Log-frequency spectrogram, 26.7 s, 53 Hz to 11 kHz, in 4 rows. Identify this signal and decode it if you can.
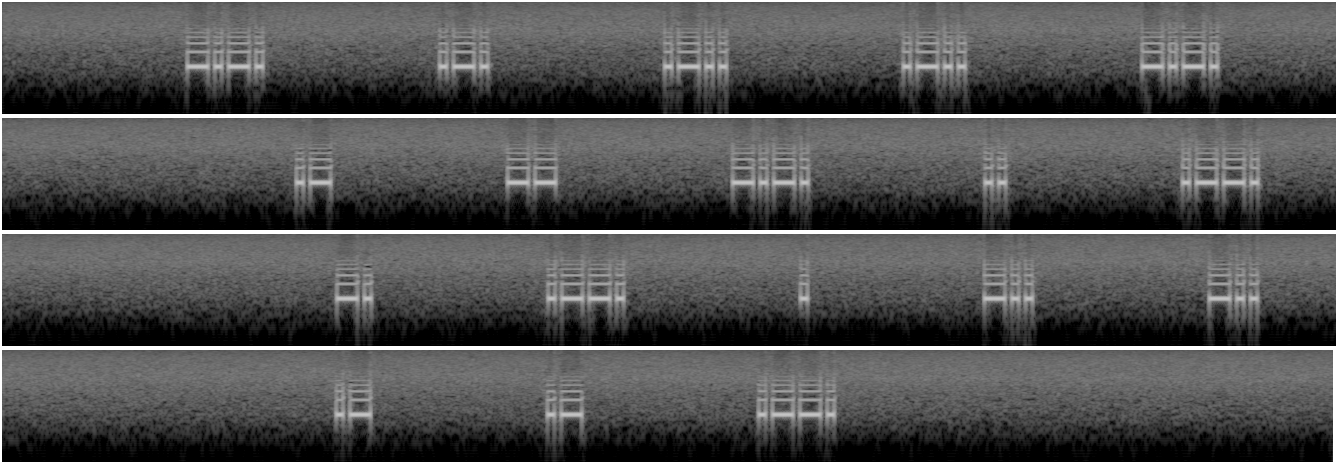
Morse code (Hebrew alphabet), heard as a keyed tone, machine-sent, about 35 wpm, spaced as for 9 wpm, 510 Hz. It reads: סרללס אמסיף נפודד אאף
